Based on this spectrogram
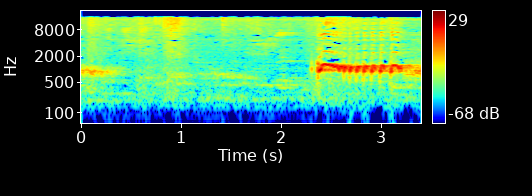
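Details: A zebra dove (perkutut) gives one short burst of rolling, staccato cooing near the end, a quick trilled phrase after near-silence; owner says the rainy season makes this bird reluctant to sing.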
